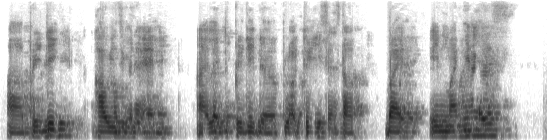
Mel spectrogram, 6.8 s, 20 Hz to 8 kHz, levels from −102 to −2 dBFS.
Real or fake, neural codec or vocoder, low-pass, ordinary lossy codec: real; none; none; none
